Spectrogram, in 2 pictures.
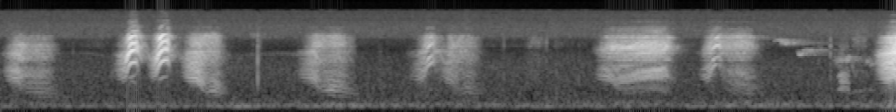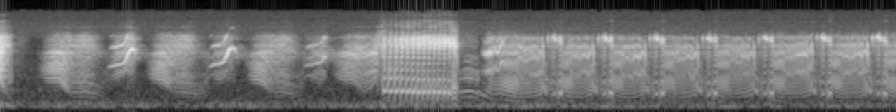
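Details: Wild Satin Bowerbirds (Ptilonorhynchus violaceus) active around a bower in NSW, Australia: quick dry clicks and short buzzy notes in a busy sequence, then a sustained rattling, crackling buzz over the last seconds.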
